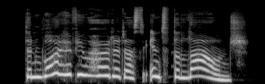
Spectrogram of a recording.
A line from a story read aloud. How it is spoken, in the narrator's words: a woman shouted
